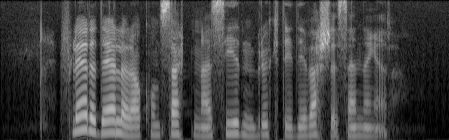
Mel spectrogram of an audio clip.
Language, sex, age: Norwegian, female, 31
